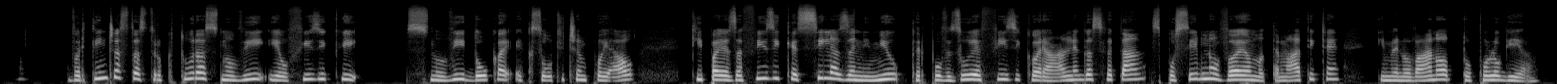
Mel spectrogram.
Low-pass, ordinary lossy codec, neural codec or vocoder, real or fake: 19.8 kHz; none; codec, 44.1 kHz, 2.6 kbps, DAC; fake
